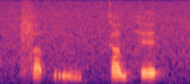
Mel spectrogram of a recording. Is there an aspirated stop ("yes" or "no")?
no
